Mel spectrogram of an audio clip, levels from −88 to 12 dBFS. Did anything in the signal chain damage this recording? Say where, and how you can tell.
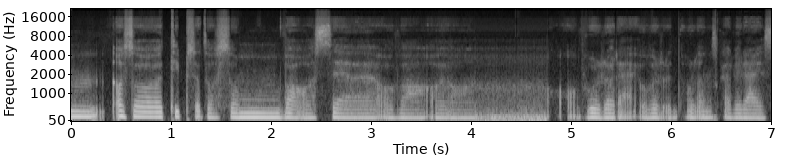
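Yes. From 4.03 to 4.75 s the speech gives way to steady comfort noise. This is likely sound dropped by the voice detector, when the codec's DTX stopped transmitting.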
